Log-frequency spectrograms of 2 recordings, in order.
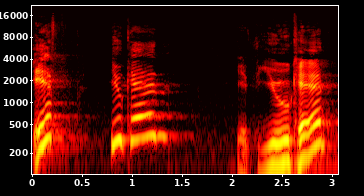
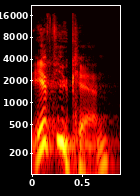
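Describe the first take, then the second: First: "If you can?" with a high rising question tune on "can"; incredulous question. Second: "If you can." said as a flat, level statement, a little louder; a plain falling "If you can.". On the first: Jesus throwing the father's doubt back, incredulous rise. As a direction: echo "If you can?" back in disbelief, pitch jumping up. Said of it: "Not sure what the intonation is". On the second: Jesus answering the father, flat statement. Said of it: "Maybe he said it that way". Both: Shown as a demonstration.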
